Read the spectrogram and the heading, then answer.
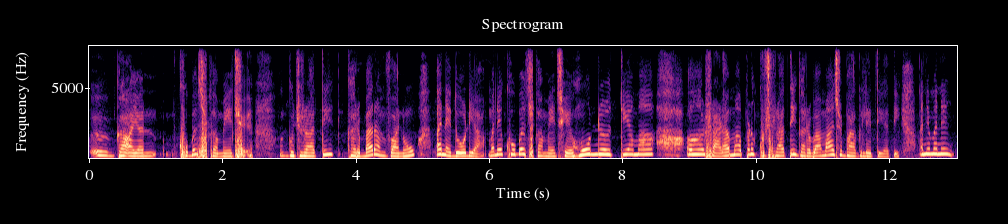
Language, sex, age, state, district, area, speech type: Gujarati, female, 18-30, Gujarat, Valsad, rural, spontaneous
